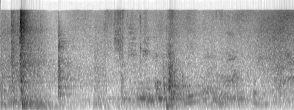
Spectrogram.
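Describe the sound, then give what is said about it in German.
The tailgate of a Munich funeral home's car is opened, giving a few sharp knocks and clunks with softer rattling and shuffling between them, moderately loud. “Die Heckklappe eines Wagens des Münchner Bestattungsunternehmens Akimi Urawa wird geöffnet, ein schlichter, dunkelbrauner Sarg ausgezogen.”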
